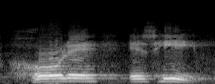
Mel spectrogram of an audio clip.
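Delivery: "Holy" drawn out and weighty; stress on Holy. Shown as a demonstration. Preacher quoting verse five, slow stress on "Holy". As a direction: give "Holy" the weight, slowly, then settle. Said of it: "The emphasis is on the word holy".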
